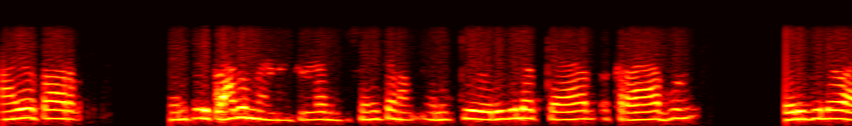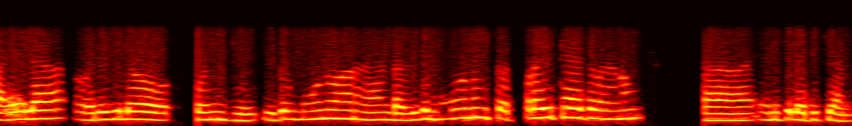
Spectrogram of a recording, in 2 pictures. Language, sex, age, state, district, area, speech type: Malayalam, male, 18-30, Kerala, Thiruvananthapuram, rural, conversation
